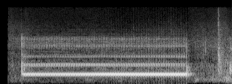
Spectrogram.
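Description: A telephone line tone: a single steady electronic beep, held for nearly two seconds and cutting off abruptly, just before the call connects.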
